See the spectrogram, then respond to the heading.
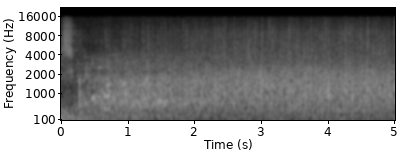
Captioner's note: audience applause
